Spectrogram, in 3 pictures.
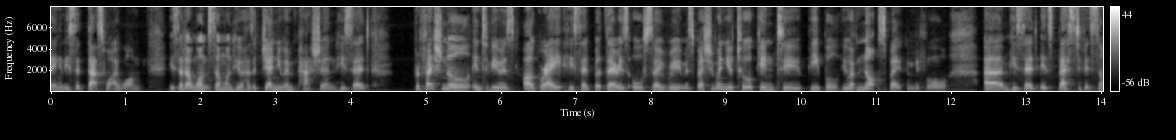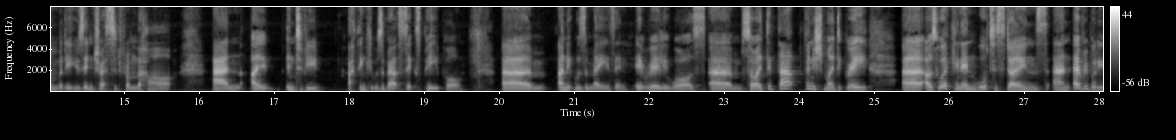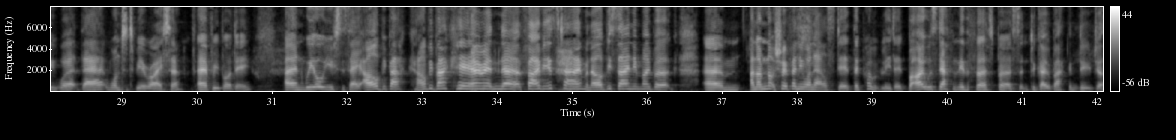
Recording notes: Crime con 2022 live recording. This episode was recorded LIVE at Crime Con London in 2022.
